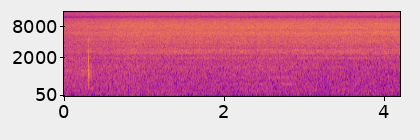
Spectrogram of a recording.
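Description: Steady hiss of static, with one faint click a fraction of a second in.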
